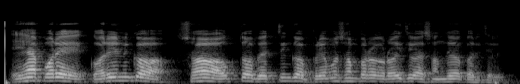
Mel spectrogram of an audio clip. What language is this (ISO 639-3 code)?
ori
